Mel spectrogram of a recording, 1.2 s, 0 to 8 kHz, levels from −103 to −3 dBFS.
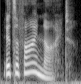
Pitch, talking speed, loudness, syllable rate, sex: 245 Hz, 195 wpm, -18 LUFS, 4.1 syllables/s, female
